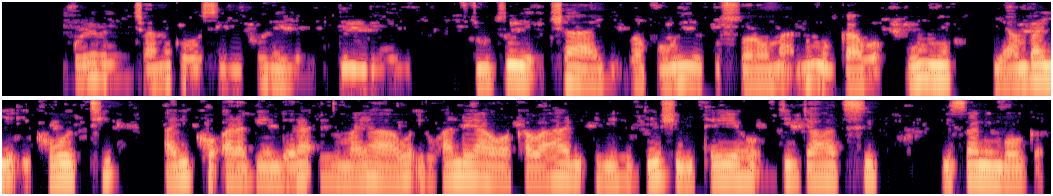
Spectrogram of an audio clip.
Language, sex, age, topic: Rundi, male, 18-24, agriculture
